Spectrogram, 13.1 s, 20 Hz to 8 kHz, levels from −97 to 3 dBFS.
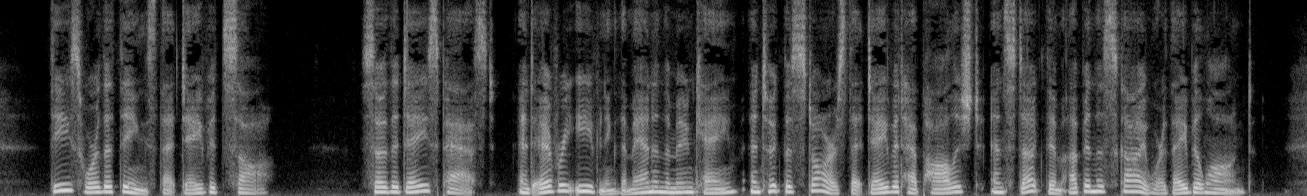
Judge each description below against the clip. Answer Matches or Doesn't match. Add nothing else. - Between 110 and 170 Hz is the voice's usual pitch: Doesn't match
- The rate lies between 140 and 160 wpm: Doesn't match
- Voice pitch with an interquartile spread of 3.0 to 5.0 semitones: Matches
